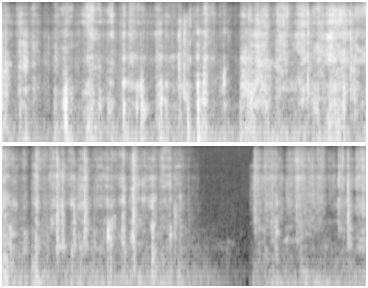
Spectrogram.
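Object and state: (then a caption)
Plastic bubble wrap. Clear plastic bubble wrap is crumpled while its bubbles are pinched and popped between thumbs and fingertips. Dense, bright crinkling runs throughout, with sharp pops at an irregular pace. It drops to near silence for about a second before the crinkling and popping resume.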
